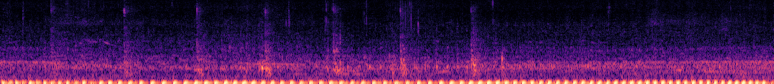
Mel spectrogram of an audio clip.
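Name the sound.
motorcycle riding over a rocky road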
